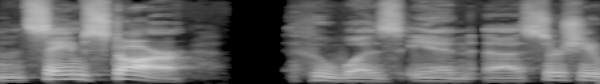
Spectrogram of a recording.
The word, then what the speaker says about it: Saoirse: Same star who was in Saoirse Ronan, I believe, is how you pronounce her first name.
